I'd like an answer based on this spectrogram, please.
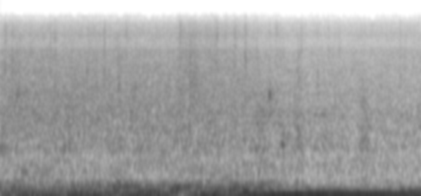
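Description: Hot oil in a commercial deep fryer sizzling steadily as takoyaki balls fry in a wire basket, over a loud, steady low hum.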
